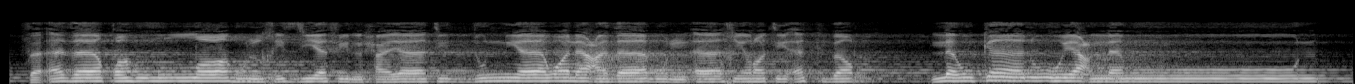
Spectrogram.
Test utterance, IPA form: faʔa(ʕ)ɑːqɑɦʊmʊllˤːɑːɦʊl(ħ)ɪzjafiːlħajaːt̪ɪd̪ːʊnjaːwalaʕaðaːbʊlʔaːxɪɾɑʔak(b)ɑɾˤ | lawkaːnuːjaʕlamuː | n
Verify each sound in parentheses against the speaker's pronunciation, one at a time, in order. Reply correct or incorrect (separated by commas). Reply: incorrect, incorrect, correct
